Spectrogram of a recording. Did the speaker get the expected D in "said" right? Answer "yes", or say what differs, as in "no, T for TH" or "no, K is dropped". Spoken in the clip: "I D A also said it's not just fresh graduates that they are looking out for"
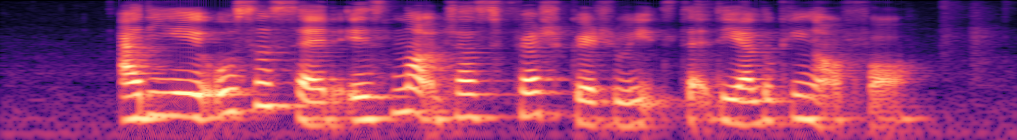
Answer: yes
